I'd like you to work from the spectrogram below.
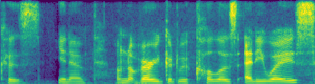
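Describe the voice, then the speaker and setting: A woman mumbles in a fairly low pitch. Her intonation is monotone and flat. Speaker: digital artist. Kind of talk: narrated art process tutorial. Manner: hesitant, occasionally mumbling.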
